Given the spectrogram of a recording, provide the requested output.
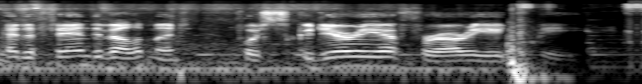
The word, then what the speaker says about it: Scuderia Ferrari: Today, we're diving into a fascinating conversation with Stefano Palumbo, head of fan development for Scuderia Ferrari HP. Your pronunciation is is strongly American. It's more Scuderia Ferrari.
